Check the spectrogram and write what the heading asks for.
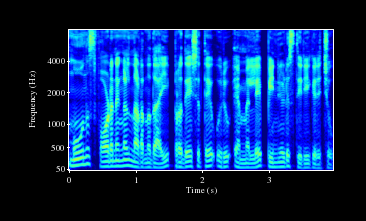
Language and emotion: Malayalam, neutral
